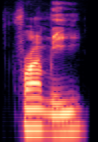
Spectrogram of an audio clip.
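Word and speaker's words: Crummey: annual gift tax exclusion so that's crummy Cy or it's spelled c r u m m e y what is let's you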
